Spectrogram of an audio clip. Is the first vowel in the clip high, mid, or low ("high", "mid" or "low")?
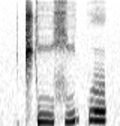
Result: high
